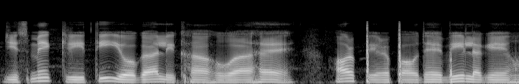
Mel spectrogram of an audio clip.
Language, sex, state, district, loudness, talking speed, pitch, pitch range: Hindi, male, Jharkhand, Ranchi, -15 LUFS, 140 wpm, 110 Hz, 105-120 Hz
